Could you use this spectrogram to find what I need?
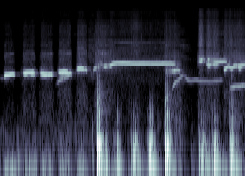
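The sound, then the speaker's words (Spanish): Someone whistles a bright melody, starting with a run of short, evenly spaced notes, then sliding into longer held tones over a soft rhythmic tapping beat underneath. “Porque tú ni silbando tienes ritmo.”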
